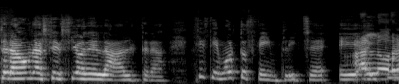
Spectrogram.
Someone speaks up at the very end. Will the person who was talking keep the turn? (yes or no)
yes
